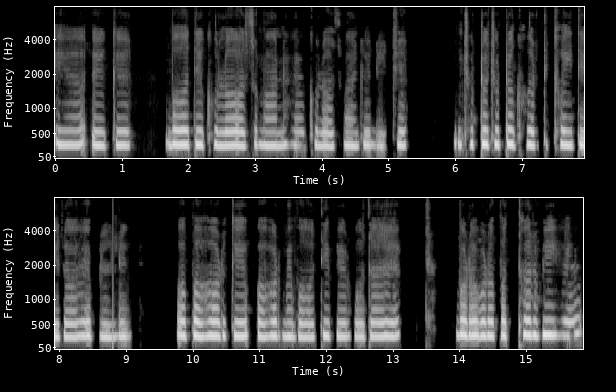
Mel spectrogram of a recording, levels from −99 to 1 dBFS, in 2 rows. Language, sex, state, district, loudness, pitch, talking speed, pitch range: Hindi, female, Chhattisgarh, Bastar, -21 LUFS, 275 Hz, 115 wpm, 265-280 Hz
